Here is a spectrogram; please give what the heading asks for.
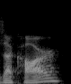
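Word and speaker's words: זכר: original Hebrew right um the word is pronounced zakar which is uh many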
